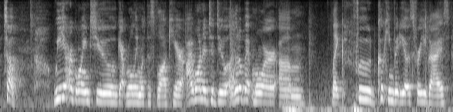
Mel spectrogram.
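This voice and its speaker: In her home kitchen, a woman fitness vlogger chats casually while cooking, upbeat and full of fillers, though a little stuffy and nasal from a cold. Her voice is lowish and unhurried. Faint sizzling of frying food plays underneath, along with a little hiss or hum.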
